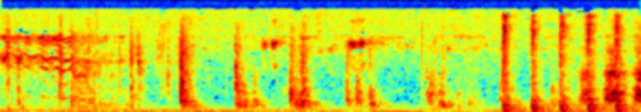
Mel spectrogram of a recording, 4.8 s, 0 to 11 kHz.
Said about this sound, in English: It was about 2 hours later when Gil Baxter, with Frank and Jay, rode up to the Baker cabin and reined to a halt. Oh, steady, fellow.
